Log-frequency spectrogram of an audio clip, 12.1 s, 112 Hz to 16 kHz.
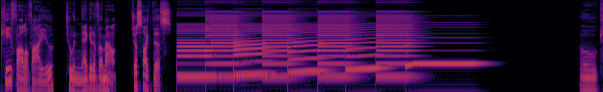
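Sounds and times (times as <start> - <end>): synthesizer held notes: 3.6 - 10.0.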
